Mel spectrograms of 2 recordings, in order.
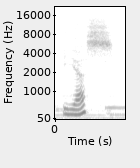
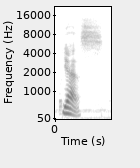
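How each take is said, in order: First: It rises at the end like a question. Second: It falls at the end like a statement.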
